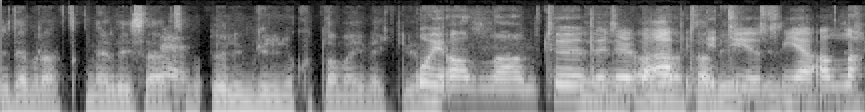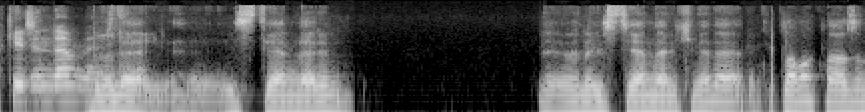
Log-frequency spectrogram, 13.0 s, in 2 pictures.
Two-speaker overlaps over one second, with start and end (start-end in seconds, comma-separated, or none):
4.3-5.8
